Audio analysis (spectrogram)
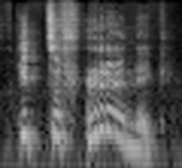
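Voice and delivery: very high voice, long rolled R; high, showy trill on "Schizophrenic"; Linda. Acted. Channeling someone for fun, high trilled voice. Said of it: "just channeling Linda now".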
